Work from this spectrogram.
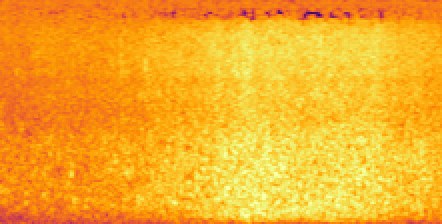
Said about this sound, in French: Ce bruit de l'eau, encore, vous aide et vous accompagne.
